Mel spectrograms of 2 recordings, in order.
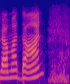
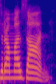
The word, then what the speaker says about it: Ramadan: Well, there are different pronunciations for it. Some do call it as Ramadan, and we call it as Ramazan, right? There is Z at this position, okay?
